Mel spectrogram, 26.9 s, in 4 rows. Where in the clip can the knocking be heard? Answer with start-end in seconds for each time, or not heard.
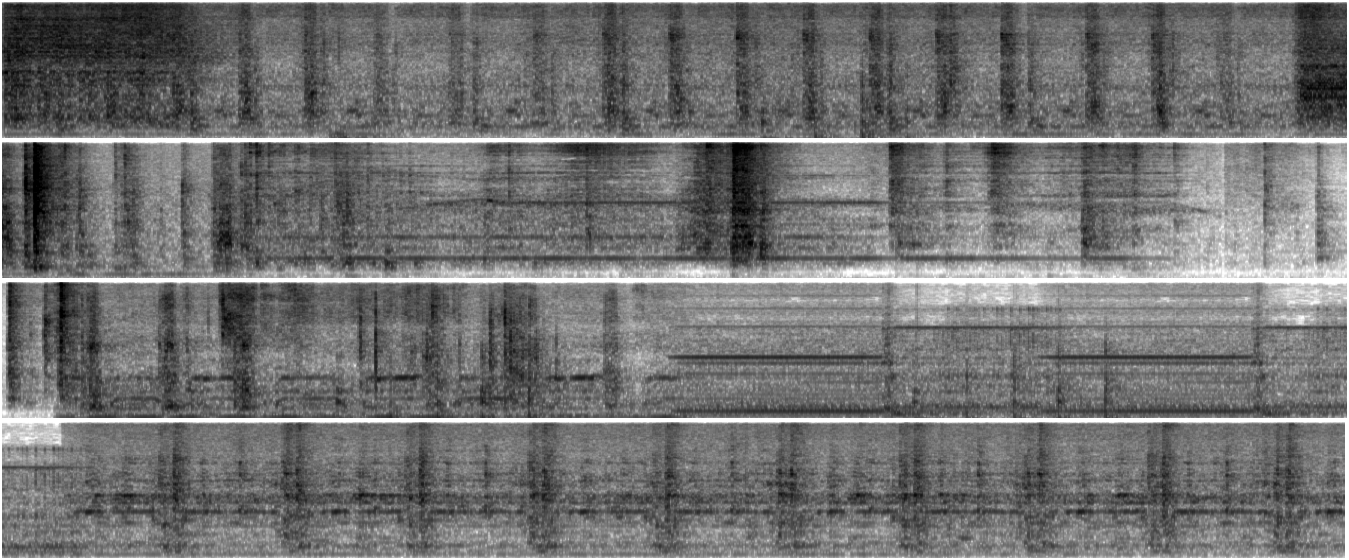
3.8-4.6, 15.1-16.3, 18.0-19.2.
